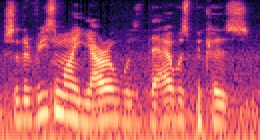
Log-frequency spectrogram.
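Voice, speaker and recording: A man playing an earnest, conflicted young captured hero in an amateur audio roleplay, speaking haltingly, with pleading emotion. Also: on the high side, noisy background, close to an everyday voice. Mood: disbelieving. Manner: halting, emotional, pleading, repeats and breaks off words. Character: earnest captured young male superhero, shaken, conflicted and lovesick.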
